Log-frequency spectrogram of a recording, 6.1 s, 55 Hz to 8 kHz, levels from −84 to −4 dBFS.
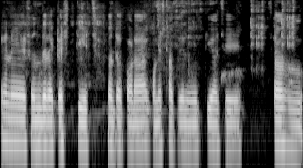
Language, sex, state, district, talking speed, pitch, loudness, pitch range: Bengali, male, West Bengal, Paschim Medinipur, 130 wpm, 110 Hz, -22 LUFS, 105-110 Hz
